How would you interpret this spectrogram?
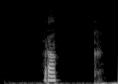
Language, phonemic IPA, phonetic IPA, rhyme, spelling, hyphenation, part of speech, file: Estonian, /ˈrɑkː/, [ˈrɑkː], -ɑkː, rakk, rakk, noun, Et-rakk.ogg
- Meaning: 1. cell 2. cell: The smallest structural and functional unit of a living organism, which is able to function by itself 3. blister 4. The nest of a hornet or a wasp 5. parrel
